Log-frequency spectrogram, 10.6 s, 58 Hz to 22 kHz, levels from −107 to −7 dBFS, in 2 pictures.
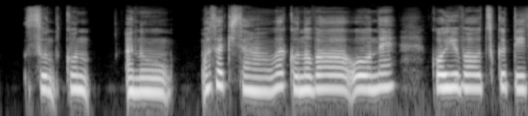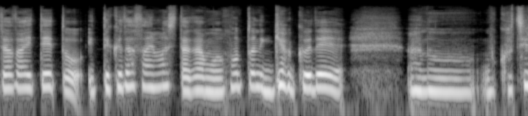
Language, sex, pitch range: Japanese, female, 195-240 Hz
